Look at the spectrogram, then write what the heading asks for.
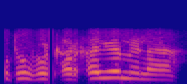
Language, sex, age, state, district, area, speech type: Bodo, male, 60+, Assam, Kokrajhar, rural, conversation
